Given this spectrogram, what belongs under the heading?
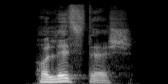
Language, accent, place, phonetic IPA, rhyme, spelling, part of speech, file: German, Germany, Berlin, [hoˈlɪstɪʃ], -ɪstɪʃ, holistisch, adjective, De-holistisch.ogg
- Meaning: holistic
